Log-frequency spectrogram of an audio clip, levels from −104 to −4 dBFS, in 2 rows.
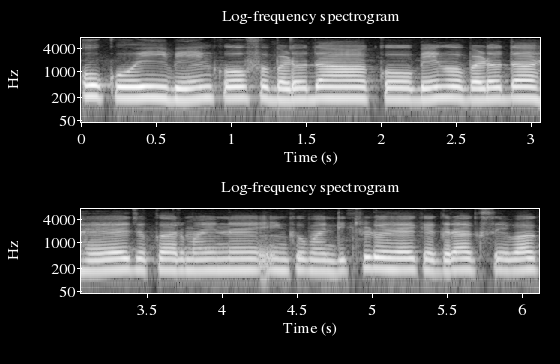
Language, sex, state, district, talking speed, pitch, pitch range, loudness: Rajasthani, female, Rajasthan, Nagaur, 195 wpm, 185 Hz, 180-200 Hz, -15 LUFS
